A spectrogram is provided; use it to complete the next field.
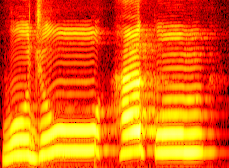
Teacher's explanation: آگے وجوہکم, واپش وو, جیم واپش جو, ہا زبر ہا, کاف میم پیش کم, وجوہکم, جو میں واو مدہ. باقی کہیں پر بھی دیر نہیں کرنا, بغیر کھینچے پڑھیں گے سب جگہ, صرف جو میں کھینچنا ہے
